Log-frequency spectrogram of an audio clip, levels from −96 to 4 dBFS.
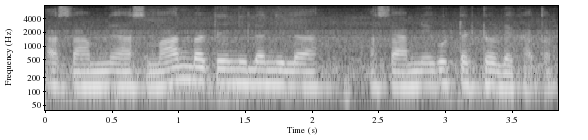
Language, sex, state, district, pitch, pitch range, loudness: Bhojpuri, male, Uttar Pradesh, Varanasi, 140 Hz, 135-150 Hz, -16 LUFS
